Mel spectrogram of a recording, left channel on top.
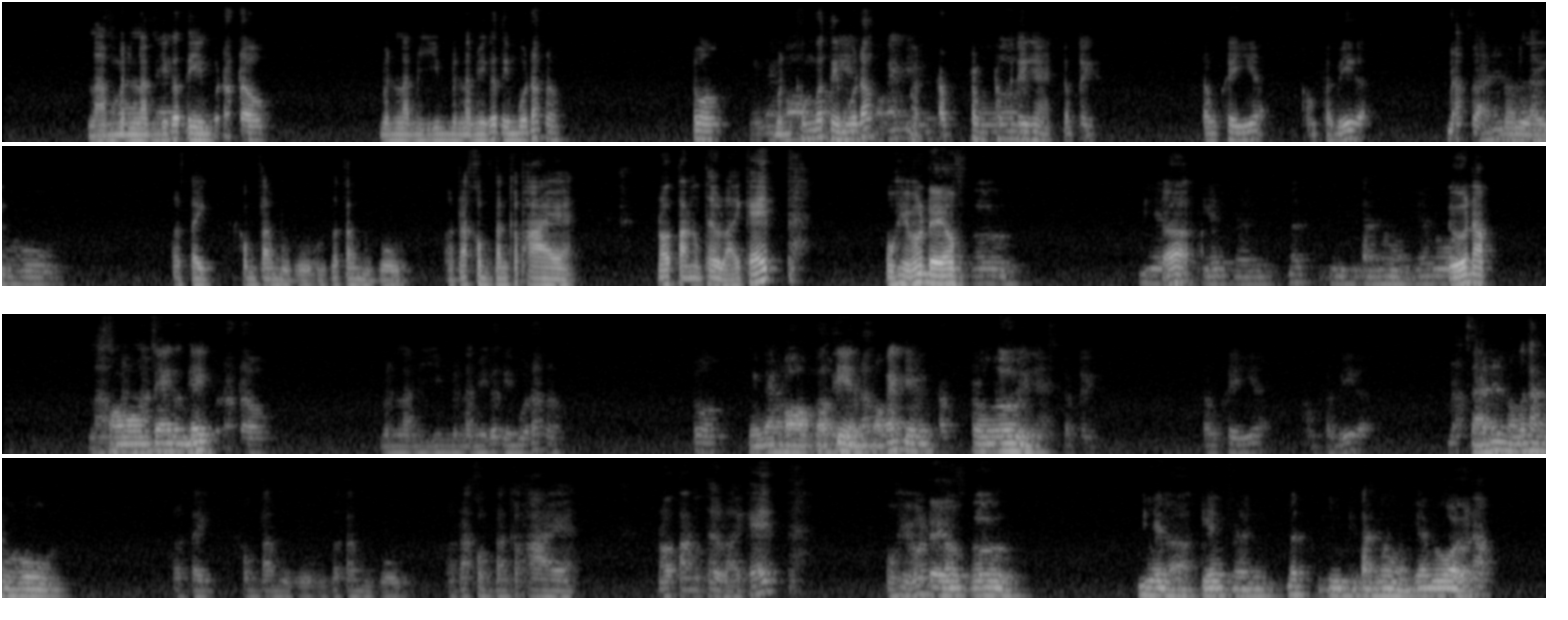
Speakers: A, on the left (about 50°); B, on the right (about 80°).
A: là
B: sau
A: mình làm
B: Gen
A: gì có tiền
B: Z
A: mua đất đâu mình làm gì mình làm gì có tiền mua đất đâu đúng không
B: người ta
A: mình
B: có
A: không có
B: có
A: tiền
B: tiền
A: mua đất
B: có cách đấy
A: mà trong
B: ừ
A: trong trong
B: ừ
A: khi này trong khi trong khi á ông phải biết á, đất
B: giá
A: á,
B: đất
A: nó
B: nó
A: lên
B: có tăng hù hù
A: nó tăng không tăng một vụ nó tăng một vụ Mà nó không tăng cấp hai à. nó tăng theo lãi kép không hiểu vấn đề
B: ừ
A: không
B: ừ điên
A: đó
B: điên rồi đất đi cái thằng ngu cho đuôi
A: nửa năm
